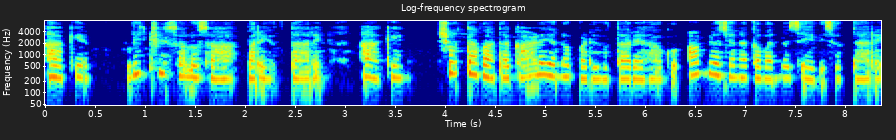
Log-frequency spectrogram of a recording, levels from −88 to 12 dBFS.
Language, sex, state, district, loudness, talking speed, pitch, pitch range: Kannada, female, Karnataka, Dharwad, -20 LUFS, 85 wpm, 260 Hz, 240-295 Hz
